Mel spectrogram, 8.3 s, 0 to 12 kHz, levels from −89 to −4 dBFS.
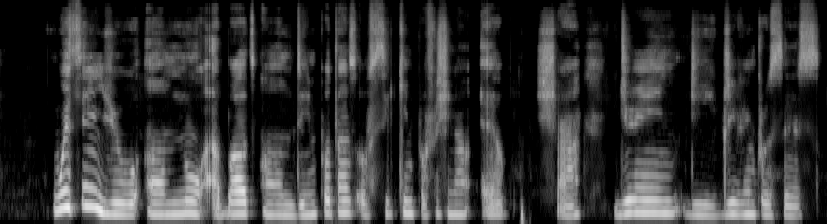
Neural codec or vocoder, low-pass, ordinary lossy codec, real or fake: codec, 24 kHz, 3.1 kbps, DualCodec; none; none; fake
